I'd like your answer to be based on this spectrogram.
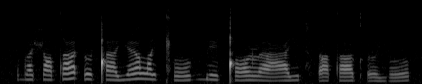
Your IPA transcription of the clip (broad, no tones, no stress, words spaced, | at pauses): dˤuʃɔtˤi ʔɤǃajɛ lˠiǁo ɡ͡beǃɔ ɭaʕi t͡sʼɤtˤu kʼɤjo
